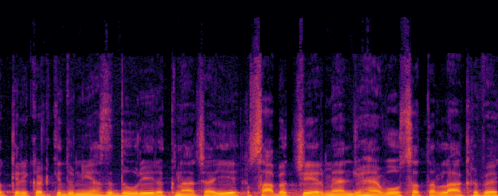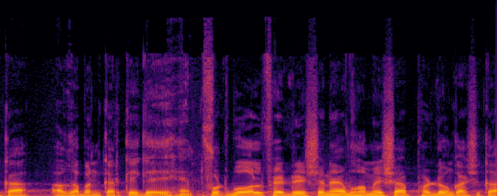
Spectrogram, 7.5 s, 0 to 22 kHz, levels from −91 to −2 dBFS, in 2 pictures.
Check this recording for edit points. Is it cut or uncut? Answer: cut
